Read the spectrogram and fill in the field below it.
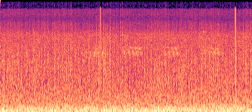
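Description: Steady, loud rocket engine roar from a manually flown rocket in Kerbal Space Program, a continuous broadband rumble that holds evenly for the whole stretch with no talk over it.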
